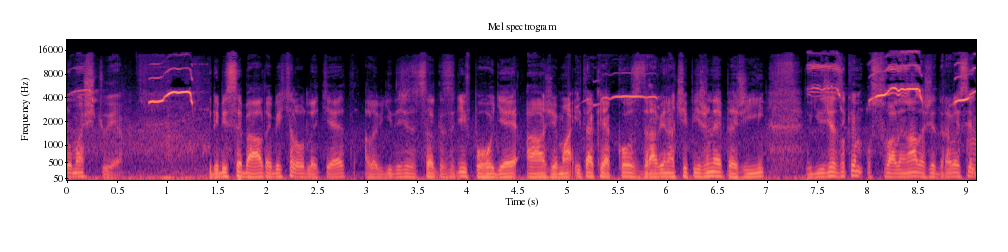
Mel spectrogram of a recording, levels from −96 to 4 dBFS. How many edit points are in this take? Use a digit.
2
